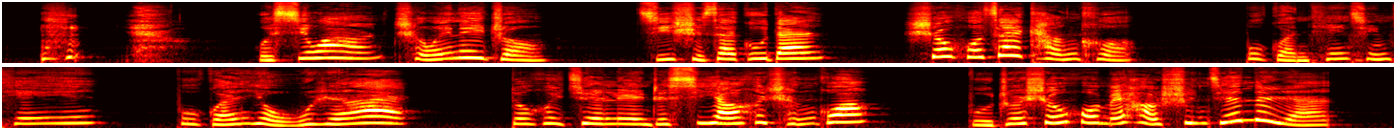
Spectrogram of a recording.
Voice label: 元气少女

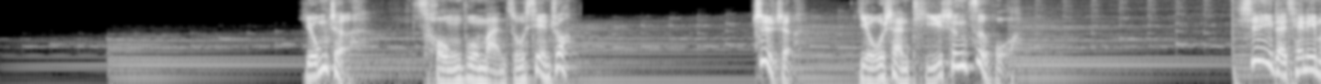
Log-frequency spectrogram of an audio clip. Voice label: 汽车广告

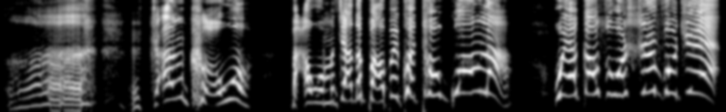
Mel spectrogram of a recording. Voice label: 仙童男孩角色

